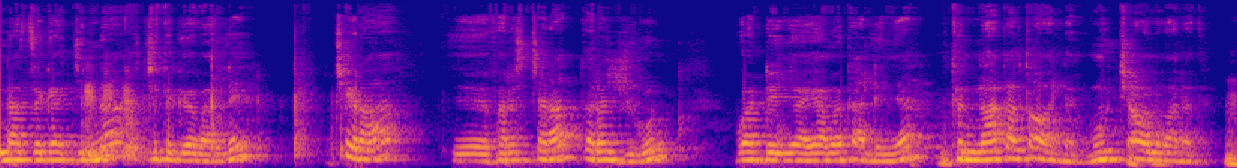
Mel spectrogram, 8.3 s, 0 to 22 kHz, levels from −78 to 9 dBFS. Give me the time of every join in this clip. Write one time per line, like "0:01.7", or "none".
0:06.2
